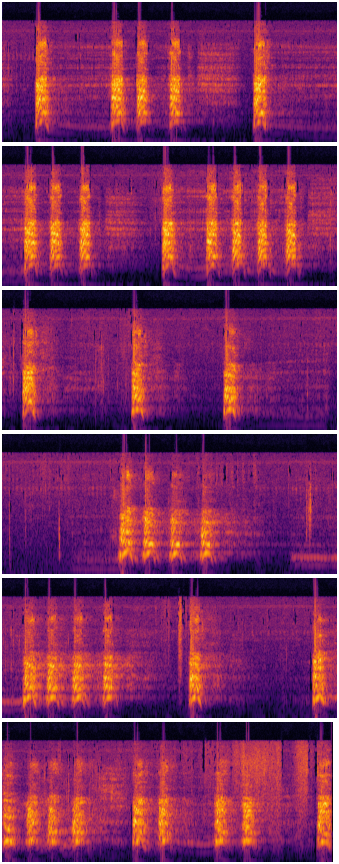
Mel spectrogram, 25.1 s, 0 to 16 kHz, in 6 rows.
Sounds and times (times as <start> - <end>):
Bow-wow: 0.4 - 0.8, 1.4 - 2.4, 3.2 - 3.4, 4.4 - 5.4, 6.2 - 8.0, 8.6 - 9.0, 10.0 - 10.4, 11.1 - 11.6, 14.0 - 15.4, 17.0 - 18.4, 19.1 - 19.5, 20.6 - 25.0.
